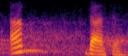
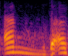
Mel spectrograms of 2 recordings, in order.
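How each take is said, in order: First: The sound before the b is an m. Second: The sound before the b is a clear n. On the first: The speaker calls it right. "تنطق أنبأك" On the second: The speaker calls it wrong. "لا تنطق أنبأك"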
